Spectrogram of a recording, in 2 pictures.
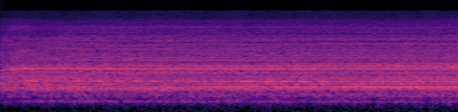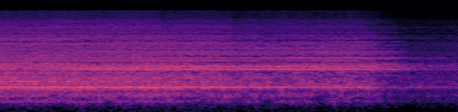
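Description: A hair dryer blows steadily on a watercolor teacup painting, a loud, even whir held close for about eight seconds before it cuts off near the end.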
